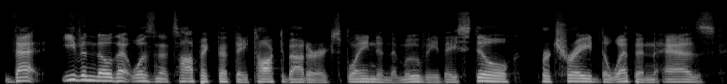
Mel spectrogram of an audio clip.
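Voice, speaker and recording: A man co-hosting a podcast in casual discussion, explaining things haltingly as he thinks aloud. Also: medium pitch, dry recording. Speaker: podcast co-host and fiction writer.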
